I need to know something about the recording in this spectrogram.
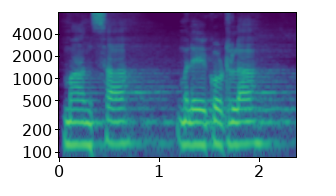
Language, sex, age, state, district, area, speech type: Punjabi, male, 30-45, Punjab, Patiala, urban, spontaneous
